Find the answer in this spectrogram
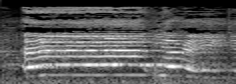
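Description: A woman singing solo, holding one long, steady note that slides down in pitch just before the end.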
